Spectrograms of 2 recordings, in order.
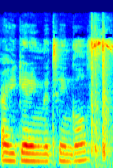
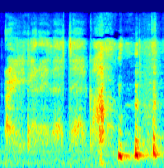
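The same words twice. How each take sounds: First: Said in the usual way. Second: Breathy ASMR whisper. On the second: Pretend. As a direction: whisper it close to the mic. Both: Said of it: "Ooh, A S M R".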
